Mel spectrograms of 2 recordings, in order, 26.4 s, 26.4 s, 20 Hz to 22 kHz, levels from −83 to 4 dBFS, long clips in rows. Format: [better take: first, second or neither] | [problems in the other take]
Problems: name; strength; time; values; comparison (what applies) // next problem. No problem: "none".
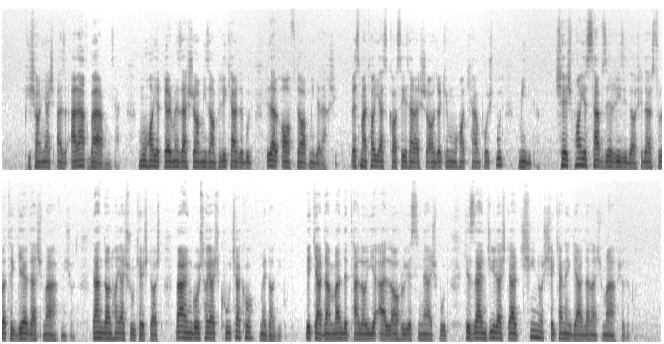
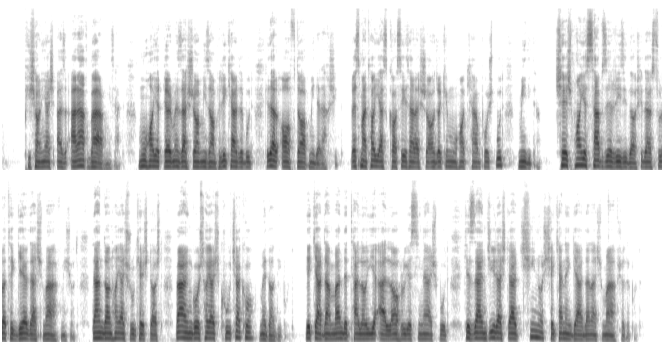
second | hiss; faint; throughout; 30 dB below the speech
